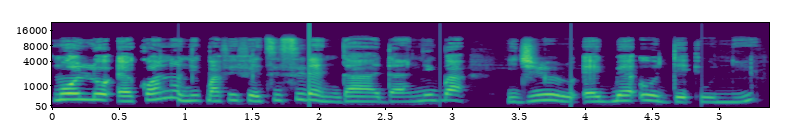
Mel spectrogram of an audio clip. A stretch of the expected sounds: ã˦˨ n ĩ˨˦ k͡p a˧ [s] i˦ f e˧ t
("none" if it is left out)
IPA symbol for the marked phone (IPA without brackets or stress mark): f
